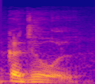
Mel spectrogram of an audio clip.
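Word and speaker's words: cajole: next word है कजोल, बड़ा simple है, बड़ा अच्छा वर्ड है कजोल, कजोल इसको सही प्रोनाउंस करते हैं, यही इसका प्रोनाउंसिएशन है, लेकिन मैंने याद करने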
